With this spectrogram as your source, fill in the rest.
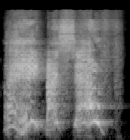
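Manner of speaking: high, slow whiny wail mocking a tantrum; hammed-up crybaby tantrum voice; mock temper tantrum. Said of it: "you do a little temper tantrum".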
